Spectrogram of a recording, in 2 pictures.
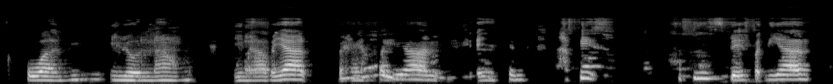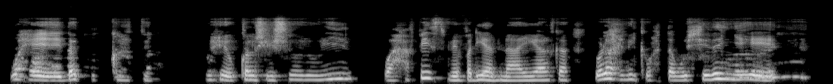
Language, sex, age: Somali, male, 18-24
